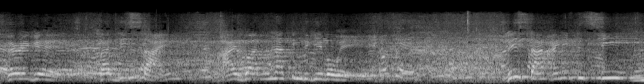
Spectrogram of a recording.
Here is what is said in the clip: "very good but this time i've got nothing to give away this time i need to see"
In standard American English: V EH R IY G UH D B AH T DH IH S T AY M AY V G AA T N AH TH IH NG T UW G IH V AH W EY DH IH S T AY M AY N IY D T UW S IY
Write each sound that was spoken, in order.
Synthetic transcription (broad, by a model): V EH R IY G UH D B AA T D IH S T AY M AY V G AA T N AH T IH NG T UW G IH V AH W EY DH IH S T AY M AY N IY D T UW S IY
